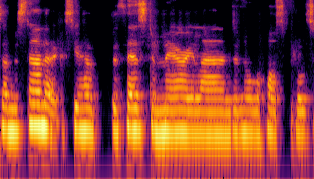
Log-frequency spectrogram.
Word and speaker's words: Bethesda: you had instead of betheta you had twins bethesda sorry you had you had twins uh sorry sorry i always pronounced that wrong bethesda you're american and in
